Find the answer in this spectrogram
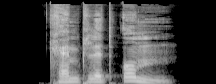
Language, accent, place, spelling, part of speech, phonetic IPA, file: German, Germany, Berlin, kremplet um, verb, [ˌkʁɛmplət ˈʊm], De-kremplet um.ogg
- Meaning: second-person plural subjunctive I of umkrempeln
